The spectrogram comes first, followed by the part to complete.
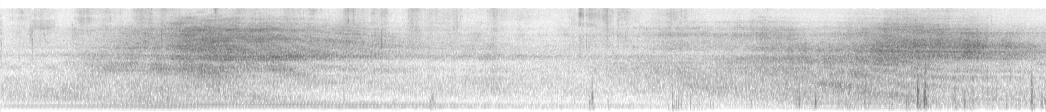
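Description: A steady engine drone swells and fades twice. Several sharp clicks and knocks come in the second half.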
